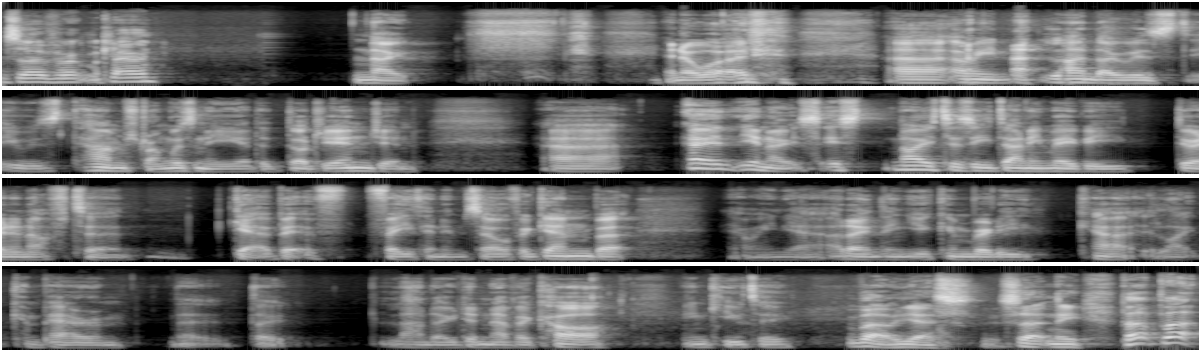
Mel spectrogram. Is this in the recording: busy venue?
no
